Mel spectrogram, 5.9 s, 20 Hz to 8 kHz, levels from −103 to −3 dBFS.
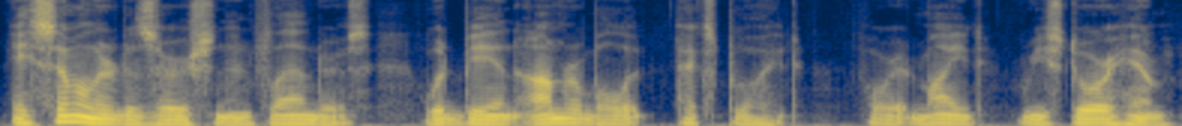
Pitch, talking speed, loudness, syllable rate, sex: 95 Hz, 150 wpm, -20 LUFS, 5.3 syllables/s, male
